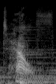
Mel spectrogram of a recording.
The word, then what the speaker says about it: TALF: Enter the federal government last November with a program called TALF. It rhymes with ALF, I know, but the only alien life forms here are the asset-backed securities.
